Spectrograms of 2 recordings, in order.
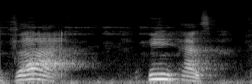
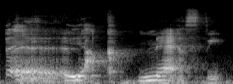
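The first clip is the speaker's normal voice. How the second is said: disgusted; slower than usual. Retold or imitated. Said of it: "I go".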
